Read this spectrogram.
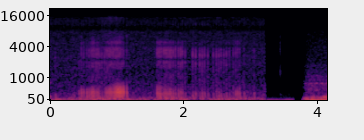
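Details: Stomach growling (borborygmi) from a young blonde woman's belly, in a compilation of short clips.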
